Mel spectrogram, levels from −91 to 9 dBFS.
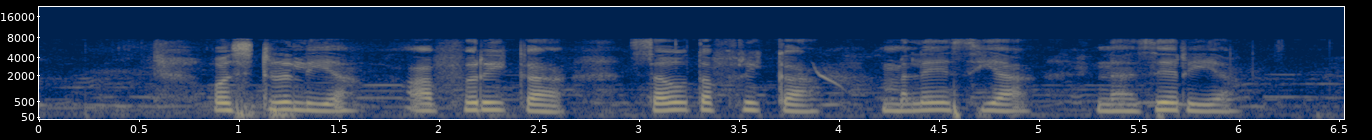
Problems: constant background noise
